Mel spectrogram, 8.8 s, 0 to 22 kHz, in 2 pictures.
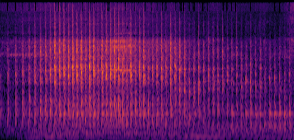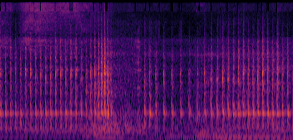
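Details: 1999 Nissan Altima petrol engine running with a loud, rapid metallic knock locked to engine speed: bad rod knock.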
